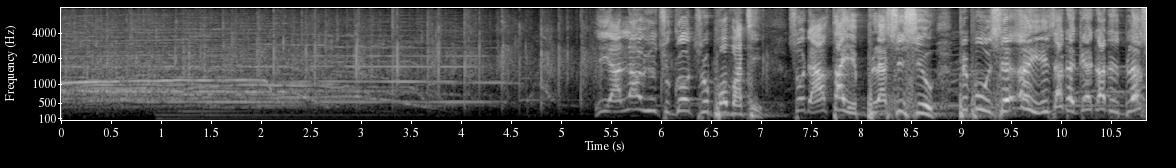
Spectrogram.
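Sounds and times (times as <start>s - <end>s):
audience clapping and shouting: 0.0s - 7.2s
speech: 5.4s - 10.8s.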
